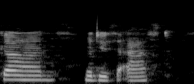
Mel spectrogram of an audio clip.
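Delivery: ordinary delivery, nothing marked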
